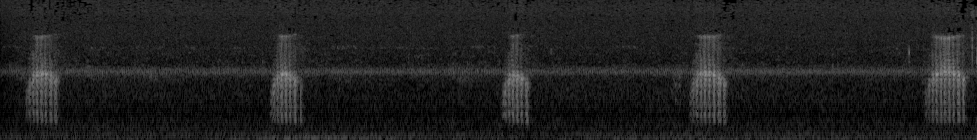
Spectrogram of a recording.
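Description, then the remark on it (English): A frog croaks five times at steady, evenly spaced intervals, each call a short raspy burst, heard alone over a faint, constant background hum. “a large green frog lived with many of his friends near a small pond where the tall trees, pretty flowers, and warm sun made it a most enjoyable place to play games like leapfrog and hopscotch”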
